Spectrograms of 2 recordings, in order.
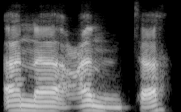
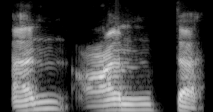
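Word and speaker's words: أنعمت: So you don't want to say, don't say ana amta. You have to say an amta and say it slowly. To practice it, say it slowly. An amta, an amta. Okay. You can't read that as a fatha.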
